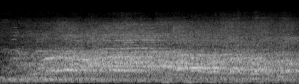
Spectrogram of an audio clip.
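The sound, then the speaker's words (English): A large crowd lets out a collective gasp that swells into a sustained, loud murmur of shock, holding steady for about three seconds with no clear speech, reacting as New York governor Andrew Cuomo rebukes the president's Make America Great Again slogan. “The governor of New York, Andrew Cuomo, he shocked the crowd when he rebuked the president's Make America Great Again slogan. And the crowd gasped.”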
